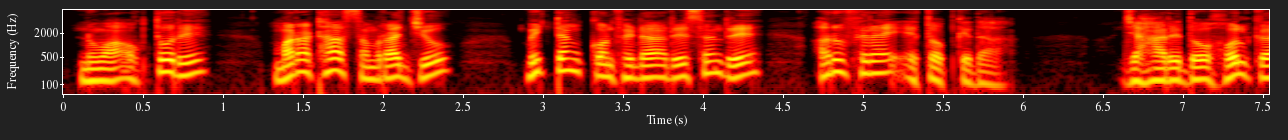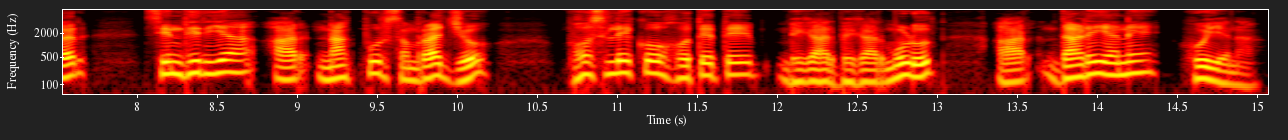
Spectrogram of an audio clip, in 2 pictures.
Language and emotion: Santali, neutral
